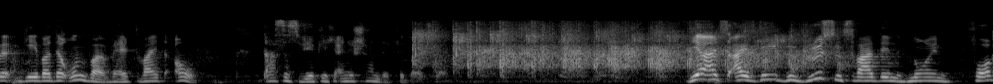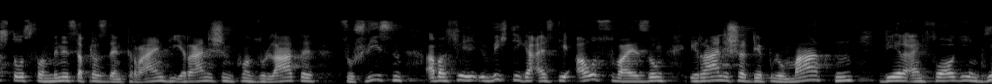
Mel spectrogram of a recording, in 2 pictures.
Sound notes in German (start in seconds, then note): 6.4 Beifall AfD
